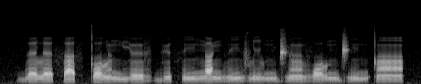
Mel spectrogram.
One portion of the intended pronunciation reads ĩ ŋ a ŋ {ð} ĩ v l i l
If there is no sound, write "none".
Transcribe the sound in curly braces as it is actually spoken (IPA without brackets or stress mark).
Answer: ð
